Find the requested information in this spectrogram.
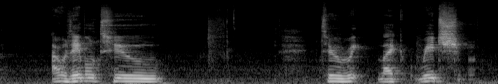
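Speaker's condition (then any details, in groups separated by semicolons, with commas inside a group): No condition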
